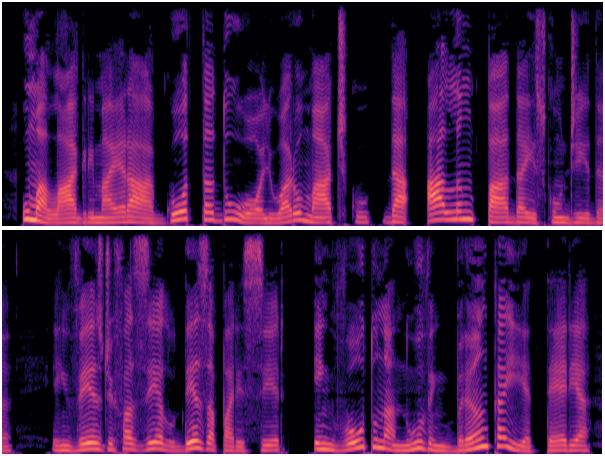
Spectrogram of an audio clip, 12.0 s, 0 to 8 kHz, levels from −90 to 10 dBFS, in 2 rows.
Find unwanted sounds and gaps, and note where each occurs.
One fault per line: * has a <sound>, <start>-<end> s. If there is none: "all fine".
all fine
